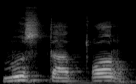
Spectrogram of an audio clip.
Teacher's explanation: مس میں سین ساکن ہے، سین کے اوپر جزم ہے. تا باریک ہے اور طا موٹا ہے، حرف قلقلہ بھی ہے اور اخفا حروف مستعلیہ ہے، اس کو بھی موٹا پڑھیں گے.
